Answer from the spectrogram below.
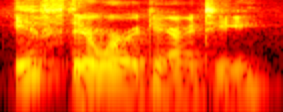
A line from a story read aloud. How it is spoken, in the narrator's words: exclaimed Brother Anselm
